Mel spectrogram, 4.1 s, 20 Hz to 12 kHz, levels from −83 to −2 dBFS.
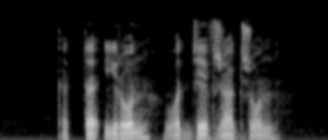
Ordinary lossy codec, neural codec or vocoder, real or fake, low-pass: AAC, 32 kbps; none; real; 7.2 kHz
